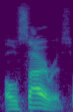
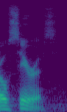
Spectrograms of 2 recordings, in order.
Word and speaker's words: Osiris: bird is associated with Osiris or Osiris and how you want to pronounce it don't forget that just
